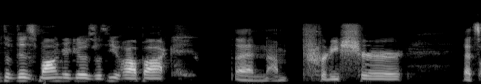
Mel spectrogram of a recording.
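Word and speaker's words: Yhwach: It's Yuha Bach, I guess.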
